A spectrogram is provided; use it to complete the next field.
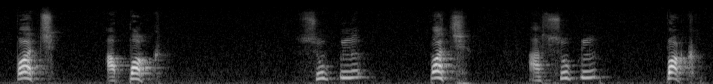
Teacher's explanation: भाखा पत्रिका सेहो निकलै छै मैथिलीमे, नामे छियै भाखा। आ ख आ तथा अक्ष के उच्चारण छ आ ख दुनू होइ छै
